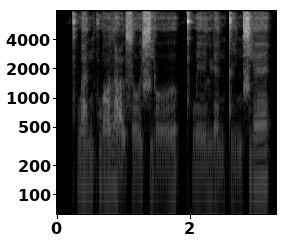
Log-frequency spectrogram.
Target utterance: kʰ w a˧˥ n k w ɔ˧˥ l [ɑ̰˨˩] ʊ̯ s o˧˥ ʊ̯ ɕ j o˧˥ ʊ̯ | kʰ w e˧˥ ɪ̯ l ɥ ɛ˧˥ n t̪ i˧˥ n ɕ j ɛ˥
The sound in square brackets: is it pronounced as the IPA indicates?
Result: yes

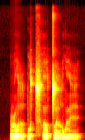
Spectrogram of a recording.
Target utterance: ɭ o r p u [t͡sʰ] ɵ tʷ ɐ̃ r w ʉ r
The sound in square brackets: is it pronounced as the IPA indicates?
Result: yes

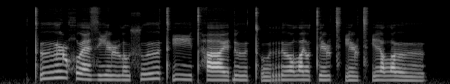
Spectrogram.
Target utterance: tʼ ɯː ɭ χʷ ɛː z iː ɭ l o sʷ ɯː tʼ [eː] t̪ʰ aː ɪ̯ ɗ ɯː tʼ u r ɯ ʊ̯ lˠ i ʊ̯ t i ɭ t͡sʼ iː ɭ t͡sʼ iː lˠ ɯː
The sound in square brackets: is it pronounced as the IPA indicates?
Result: no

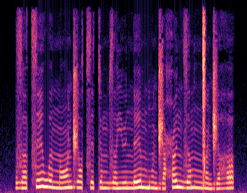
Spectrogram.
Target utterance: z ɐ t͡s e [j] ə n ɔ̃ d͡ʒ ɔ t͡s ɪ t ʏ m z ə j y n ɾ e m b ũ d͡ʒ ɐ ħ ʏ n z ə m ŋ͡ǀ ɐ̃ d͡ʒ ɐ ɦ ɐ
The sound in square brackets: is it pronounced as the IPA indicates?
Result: no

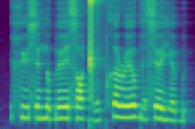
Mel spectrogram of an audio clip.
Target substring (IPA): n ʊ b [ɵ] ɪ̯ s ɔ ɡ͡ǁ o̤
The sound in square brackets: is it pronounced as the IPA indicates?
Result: no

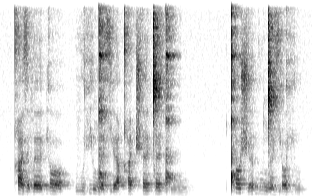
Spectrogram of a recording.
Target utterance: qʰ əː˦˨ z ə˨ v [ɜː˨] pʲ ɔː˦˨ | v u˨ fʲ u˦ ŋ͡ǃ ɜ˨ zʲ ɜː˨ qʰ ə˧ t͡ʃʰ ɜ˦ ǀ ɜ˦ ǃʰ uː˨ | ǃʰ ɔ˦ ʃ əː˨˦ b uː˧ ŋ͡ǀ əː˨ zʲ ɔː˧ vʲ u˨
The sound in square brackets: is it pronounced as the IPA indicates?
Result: yes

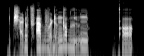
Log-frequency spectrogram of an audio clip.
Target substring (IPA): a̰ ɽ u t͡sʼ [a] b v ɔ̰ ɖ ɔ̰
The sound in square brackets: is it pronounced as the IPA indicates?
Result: yes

